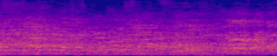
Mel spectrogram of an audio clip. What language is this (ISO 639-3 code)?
heb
